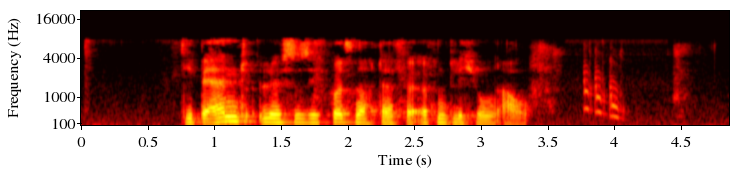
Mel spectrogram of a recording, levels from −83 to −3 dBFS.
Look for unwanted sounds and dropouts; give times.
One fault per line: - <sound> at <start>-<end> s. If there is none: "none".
- chirp at 3.8-4.2 s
